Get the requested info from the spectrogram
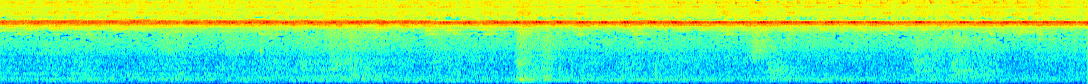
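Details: Crickets sustain a high, bright trill whose loudness begins to pulse in quick regular beats during the second half, over a faint low hum.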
